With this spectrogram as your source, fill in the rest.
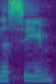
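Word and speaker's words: Nasim: Congratulations, John and Nassim. Am I saying that right? Nassim? Nassim? Nazim?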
